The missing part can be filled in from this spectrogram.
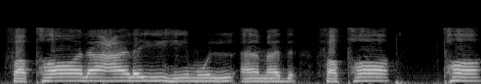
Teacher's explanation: بعض إخواننا متأثرا باللهجات العامية ينطقها مهموسة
